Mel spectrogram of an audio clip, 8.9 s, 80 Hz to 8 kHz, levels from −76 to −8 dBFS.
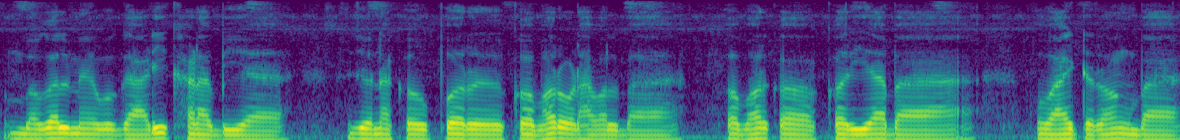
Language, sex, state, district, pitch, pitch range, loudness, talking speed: Bhojpuri, male, Uttar Pradesh, Ghazipur, 105 Hz, 100-110 Hz, -16 LUFS, 135 wpm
